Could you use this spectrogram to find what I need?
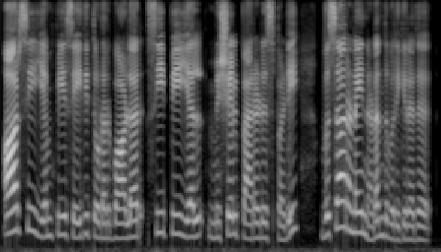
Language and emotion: Tamil, neutral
